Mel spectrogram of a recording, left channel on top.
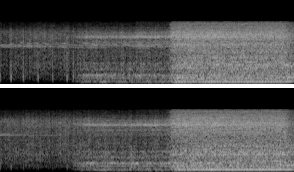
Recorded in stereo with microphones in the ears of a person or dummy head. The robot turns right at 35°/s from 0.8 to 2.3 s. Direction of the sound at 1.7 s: Centre (ahead or behind).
